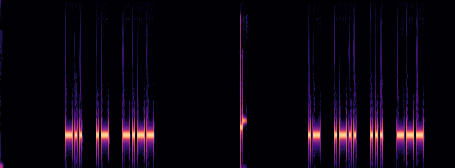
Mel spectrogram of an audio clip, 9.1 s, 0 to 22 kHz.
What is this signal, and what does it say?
Morse code, heard as a keyed tone, about 25 wpm, spaced as for 18 wpm, 700 Hz. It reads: DAY ALSO
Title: 2x Character Spacing - Top 200 Words - 25wpm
